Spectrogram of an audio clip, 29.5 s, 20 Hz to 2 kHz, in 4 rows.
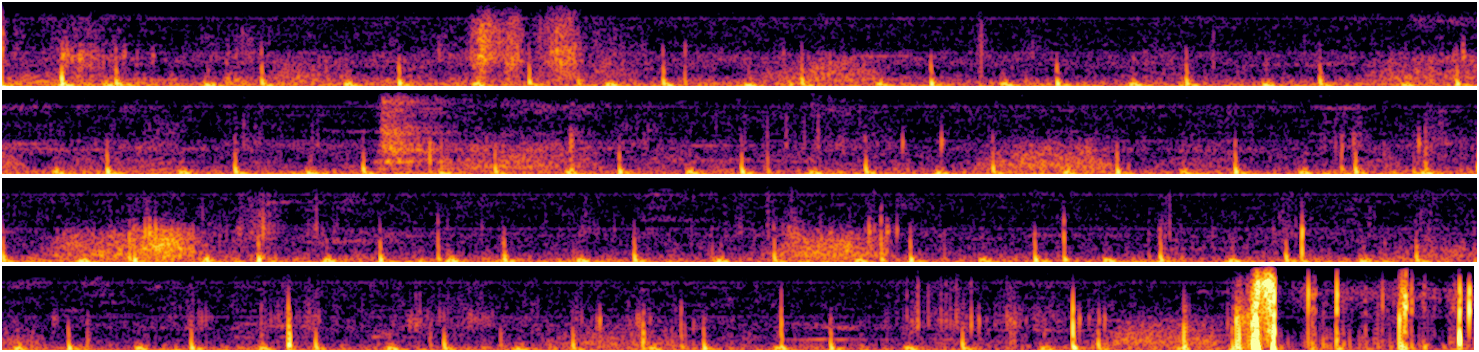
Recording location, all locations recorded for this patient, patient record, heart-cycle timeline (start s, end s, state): aortic valve (AV)
aortic valve (AV)+pulmonary valve (PV)+tricuspid valve (TV)+mitral valve (MV)
#Age: Child
#Sex: Female
#Height: nan
#Weight: 24.2 kg
#Pregnancy status: False
#Murmur: Absent
#Murmur locations: nan
#Most audible location: nan
#Systolic murmur timing: nan
#Systolic murmur shape: nan
#Systolic murmur grading: nan
#Systolic murmur pitch: nan
#Systolic murmur quality: nan
#Diastolic murmur timing: nan
#Diastolic murmur shape: nan
#Diastolic murmur grading: nan
#Diastolic murmur pitch: nan
#Diastolic murmur quality: nan
#Outcome: Normal
#Campaign: 2014 screening campaign
0.00	0.06	S2
0.06	0.26	diastole
0.26	0.40	S1
0.40	0.52	systole
0.52	0.70	S2
0.70	1.00	diastole
1.00	1.12	S1
1.12	1.28	systole
1.28	1.42	S2
1.42	1.70	diastole
1.70	1.82	S1
1.82	1.96	systole
1.96	2.08	S2
2.08	2.34	diastole
2.34	2.46	S1
2.46	2.64	systole
2.64	2.74	S2
2.74	3.00	diastole
3.00	3.14	S1
3.14	3.32	systole
3.32	3.42	S2
3.42	3.70	diastole
3.70	3.82	S1
3.82	3.98	systole
3.98	4.10	S2
4.10	4.36	diastole
4.36	4.48	S1
4.48	4.62	systole
4.62	4.72	S2
4.72	4.98	diastole
4.98	5.10	S1
5.10	5.26	systole
5.26	5.38	S2
5.38	5.62	diastole
5.62	5.76	S1
5.76	5.90	systole
5.90	6.02	S2
6.02	6.30	diastole
6.30	6.42	S1
6.42	6.60	systole
6.60	6.70	S2
6.70	6.98	diastole
6.98	7.10	S1
7.10	7.26	systole
7.26	7.38	S2
7.38	7.64	diastole
7.64	7.74	S1
7.74	7.88	systole
7.88	8.00	S2
8.00	8.26	diastole
8.26	8.36	S1
8.36	8.54	systole
8.54	8.64	S2
8.64	8.90	diastole
8.90	9.02	S1
9.02	9.18	systole
9.18	9.30	S2
9.30	9.56	diastole
9.56	9.68	S1
9.68	9.82	systole
9.82	9.92	S2
9.92	10.18	diastole
10.18	10.30	S1
10.30	10.44	systole
10.44	10.54	S2
10.54	10.80	diastole
10.80	10.90	S1
10.90	11.06	systole
11.06	11.16	S2
11.16	11.40	diastole
11.40	11.52	S1
11.52	11.68	systole
11.68	11.78	S2
11.78	12.04	diastole
12.04	12.14	S1
12.14	12.30	systole
12.30	12.40	S2
12.40	12.66	diastole
12.66	12.76	S1
12.76	12.92	systole
12.92	13.02	S2
13.02	13.28	diastole
13.28	13.38	S1
13.38	13.52	systole
13.52	13.62	S2
13.62	13.86	diastole
13.86	13.96	S1
13.96	14.12	systole
14.12	14.22	S2
14.22	14.46	diastole
14.46	14.58	S1
14.58	14.74	systole
14.74	14.84	S2
14.84	15.12	diastole
15.12	15.24	S1
15.24	15.38	systole
15.38	15.52	S2
15.52	15.74	diastole
15.74	15.84	S1
15.84	16.00	systole
16.00	16.10	S2
16.10	16.36	diastole
16.36	16.46	S1
16.46	16.62	systole
16.62	16.72	S2
16.72	16.96	diastole
16.96	17.08	S1
17.08	17.24	systole
17.24	17.36	S2
17.36	17.62	diastole
17.62	17.74	S1
17.74	17.92	systole
17.92	18.02	S2
18.02	18.30	diastole
18.30	18.42	S1
18.42	18.60	systole
18.60	18.70	S2
18.70	18.96	diastole
18.96	19.12	S1
19.12	19.28	systole
19.28	19.38	S2
19.38	19.64	diastole
19.64	19.74	S1
19.74	19.90	systole
19.90	20.00	S2
20.00	20.26	diastole
20.26	20.36	S1
20.36	20.52	systole
20.52	20.62	S2
20.62	20.88	diastole
20.88	21.00	S1
21.00	21.18	systole
21.18	21.32	S2
21.32	21.54	diastole
21.54	21.64	S1
21.64	21.80	systole
21.80	21.90	S2
21.90	22.18	diastole
22.18	22.28	S1
22.28	22.44	systole
22.44	22.54	S2
22.54	22.80	diastole
22.80	22.90	S1
22.90	23.06	systole
23.06	23.16	S2
23.16	23.40	diastole
23.40	23.50	S1
23.50	23.66	systole
23.66	23.76	S2
23.76	24.04	diastole
24.04	24.16	S1
24.16	24.34	systole
24.34	24.42	S2
24.42	24.68	diastole
24.68	24.80	S1
24.80	24.96	systole
24.96	25.06	S2
25.06	25.32	diastole
25.32	25.44	S1
25.44	25.62	systole
25.62	25.72	S2
25.72	26.00	diastole
26.00	26.10	S1
26.10	26.26	systole
26.26	26.36	S2
26.36	26.64	diastole
26.64	26.74	S1
26.74	26.92	systole
26.92	27.02	S2
27.02	27.32	diastole
27.32	27.42	S1
27.42	27.60	systole
27.60	27.70	S2
27.70	27.98	diastole
27.98	28.12	S1
28.12	28.28	systole
28.28	28.54	S2
28.54	28.78	diastole
28.78	28.90	S1
28.90	29.10	systole
29.10	29.22	S2
29.22	29.49	diastole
